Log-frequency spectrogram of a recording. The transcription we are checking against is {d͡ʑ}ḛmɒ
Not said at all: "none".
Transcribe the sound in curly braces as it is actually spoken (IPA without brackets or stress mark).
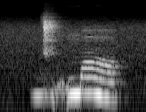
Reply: d͡ʑ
